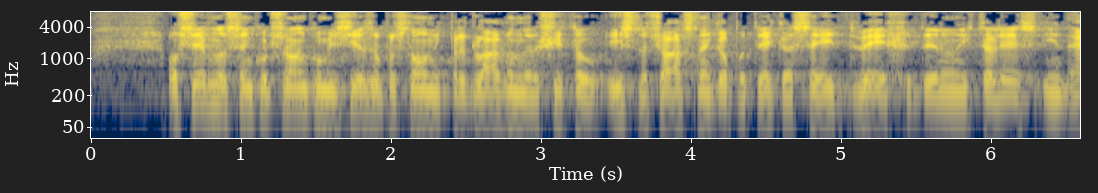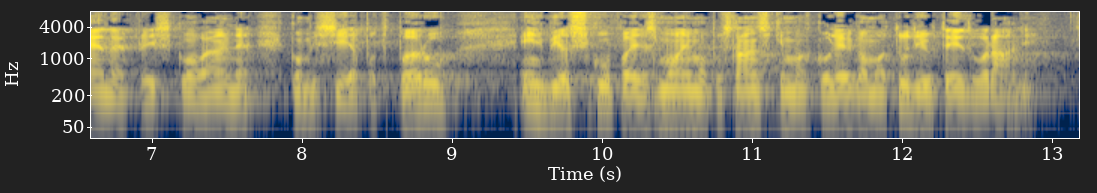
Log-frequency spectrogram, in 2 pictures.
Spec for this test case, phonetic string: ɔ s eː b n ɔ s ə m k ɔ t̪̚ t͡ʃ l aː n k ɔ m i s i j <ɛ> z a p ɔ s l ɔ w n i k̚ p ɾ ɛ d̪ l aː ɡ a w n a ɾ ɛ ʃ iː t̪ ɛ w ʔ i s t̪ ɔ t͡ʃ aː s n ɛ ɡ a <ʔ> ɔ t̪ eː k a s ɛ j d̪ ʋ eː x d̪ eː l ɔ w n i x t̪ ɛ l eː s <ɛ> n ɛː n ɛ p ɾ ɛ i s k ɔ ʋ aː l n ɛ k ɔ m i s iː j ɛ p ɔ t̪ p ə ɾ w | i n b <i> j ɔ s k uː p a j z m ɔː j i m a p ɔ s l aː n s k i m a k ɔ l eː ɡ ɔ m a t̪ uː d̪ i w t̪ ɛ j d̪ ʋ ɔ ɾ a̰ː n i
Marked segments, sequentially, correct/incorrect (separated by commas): correct, incorrect, incorrect, correct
